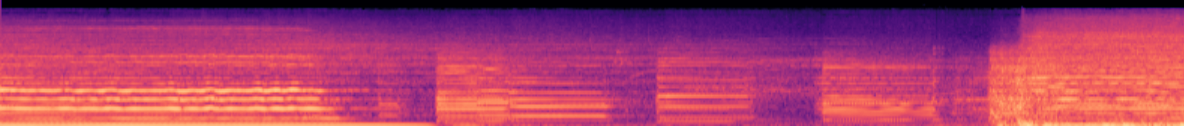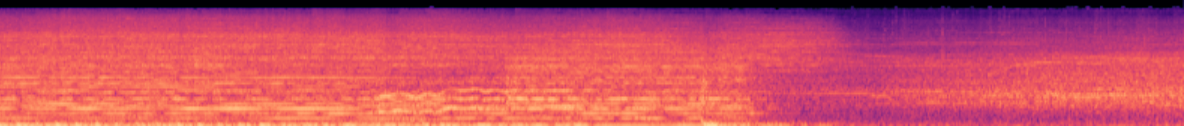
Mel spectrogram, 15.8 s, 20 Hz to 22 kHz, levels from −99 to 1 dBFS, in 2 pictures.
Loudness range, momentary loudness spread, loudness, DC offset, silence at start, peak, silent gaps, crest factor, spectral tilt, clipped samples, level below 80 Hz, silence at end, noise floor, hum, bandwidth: 12 LU; 15 LU; -13 LUFS; under 0.1%; 0 s; 0 dBFS; none; 14 dB; -3.5 dB/octave; under 0.1%; -20 dBFS; 0 s; -35 dBFS; none; 16 kHz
